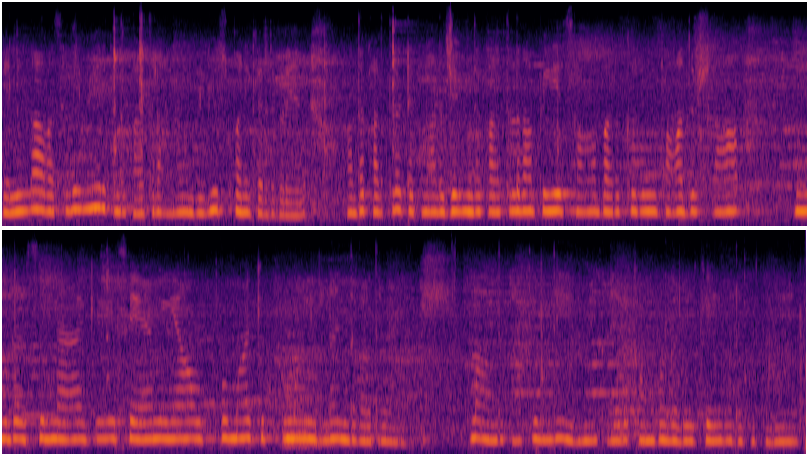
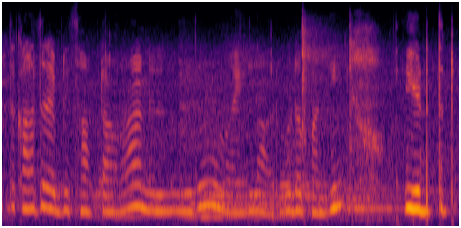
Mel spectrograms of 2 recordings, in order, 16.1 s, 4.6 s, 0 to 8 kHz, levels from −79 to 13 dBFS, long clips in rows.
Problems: constant background noise, low volume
